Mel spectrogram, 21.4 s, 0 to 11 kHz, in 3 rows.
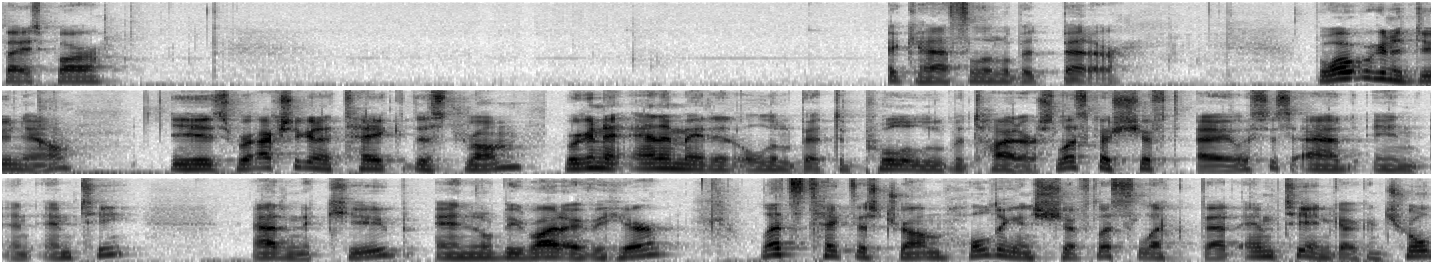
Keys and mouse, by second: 2.7 z, 5.4 z, 6.8 space, 7.3 shift+Left, 9.1-17.8 middle drag, 12.6 shift+a, 17.8 click, 17.9-19.4 middle drag, 19.4 shift+click, 19.6-21.4 shift+middle drag, 21.3 ctrl+p.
